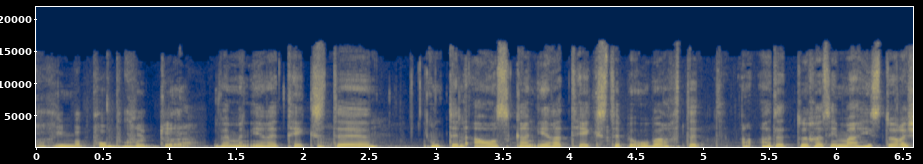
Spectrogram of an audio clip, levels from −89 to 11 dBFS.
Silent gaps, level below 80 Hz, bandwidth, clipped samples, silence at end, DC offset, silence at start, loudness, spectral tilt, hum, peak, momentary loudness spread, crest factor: none; -28 dBFS; 17 kHz; under 0.1%; 0 s; under 0.1%; 0 s; -17 LUFS; -5.5 dB/octave; none; -2 dBFS; 7 LU; 14 dB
